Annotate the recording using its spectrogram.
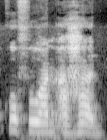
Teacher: Tanwin pada kufuan izhar atau jelas karena bertemu hamzah di ahad. Dal di akhir dibaca qalqalah kubro saat berhenti.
